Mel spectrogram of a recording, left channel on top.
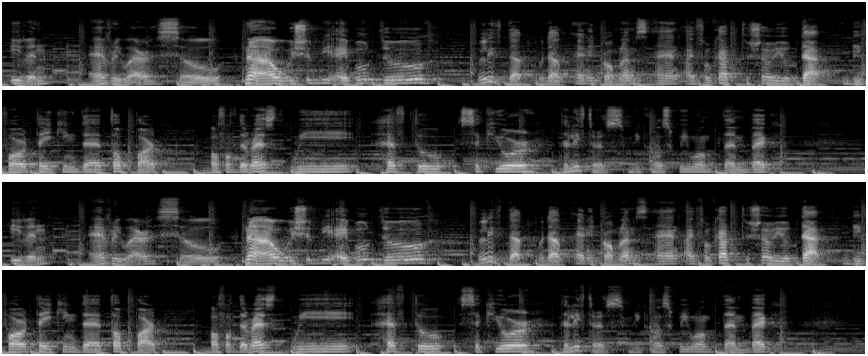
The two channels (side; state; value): both; normal; correlation 0.81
